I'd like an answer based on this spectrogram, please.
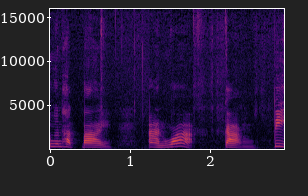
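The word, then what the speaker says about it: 港币: ดอลลาร สหรัฐ สกุล เงิน ถัด ไป อ่าน ว่า กั ปี้ กัง ปี้ คือ เงิน ดอลลาร์ ฮ่องกง กั ปี้ ดอลลาร์ ฮ่องกง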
